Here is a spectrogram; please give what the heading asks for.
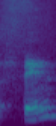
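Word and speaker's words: phin: what this is typically called i believe the finn p-h-i-n um i'm not gonna try and pronounce it traditionally because that uh just butcher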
